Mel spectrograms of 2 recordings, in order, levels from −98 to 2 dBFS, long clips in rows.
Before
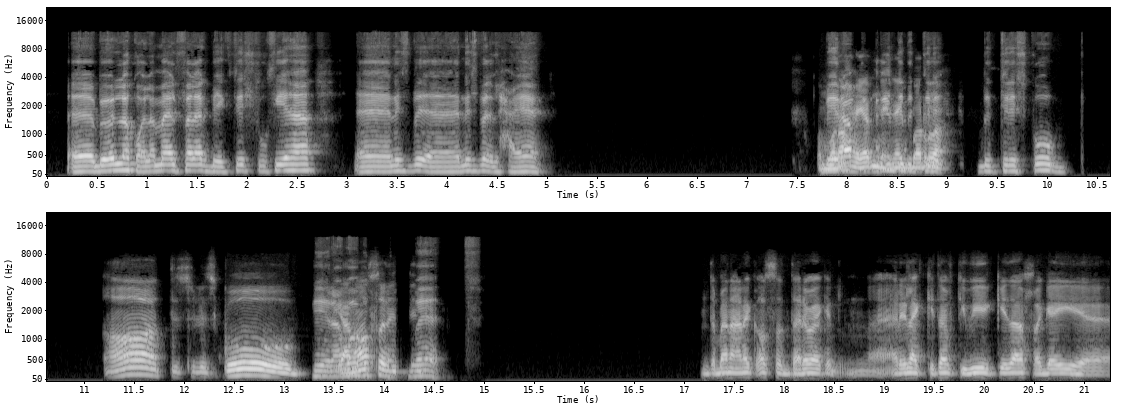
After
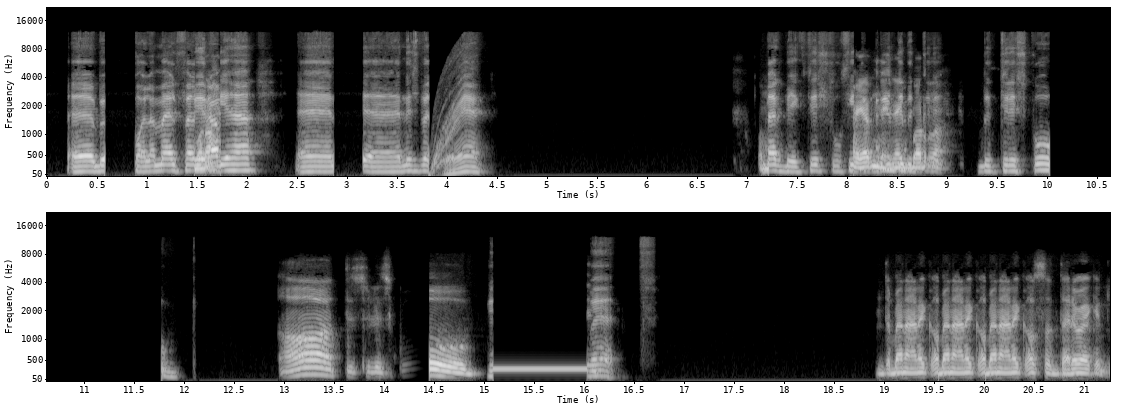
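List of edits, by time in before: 0.57–0.88 s: room tone
1.47–2.32 s: swap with 7.80–8.06 s
3.45–3.75 s: room tone
4.40 s: tape start 0.36 s
8.78–9.37 s: fade in equal-power, from -13.5 dB
10.02 s: insert silence 1.75 s
12.32–12.70 s: fade out exponential
13.33–14.28 s: bleep 295 Hz -23 dBFS
17.32–17.79 s: loop, 3 plays

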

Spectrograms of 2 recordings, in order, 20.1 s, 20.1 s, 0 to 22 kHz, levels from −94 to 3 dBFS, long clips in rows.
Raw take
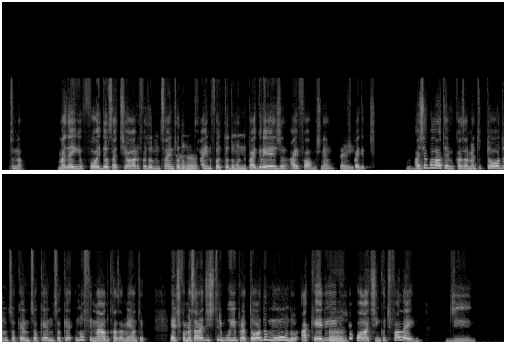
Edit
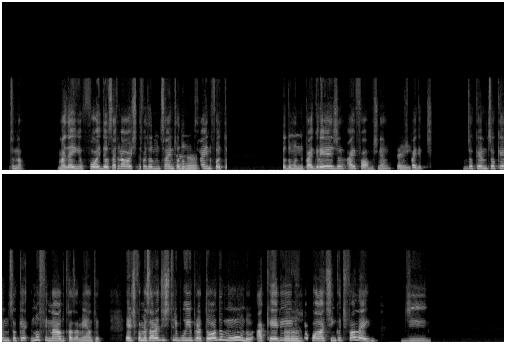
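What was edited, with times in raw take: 2.27–2.76 s: reverse
4.48 s: insert room tone 1.14 s
8.18–10.21 s: delete

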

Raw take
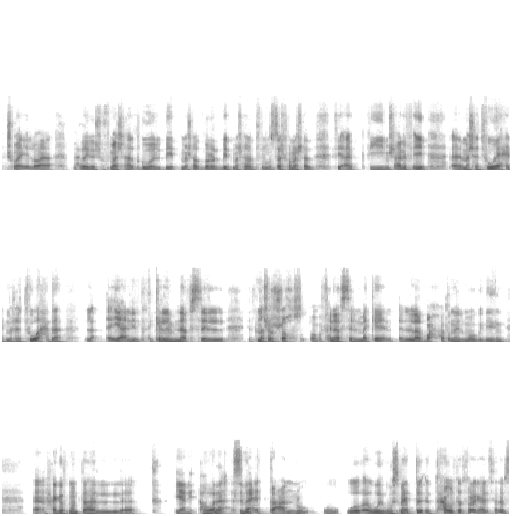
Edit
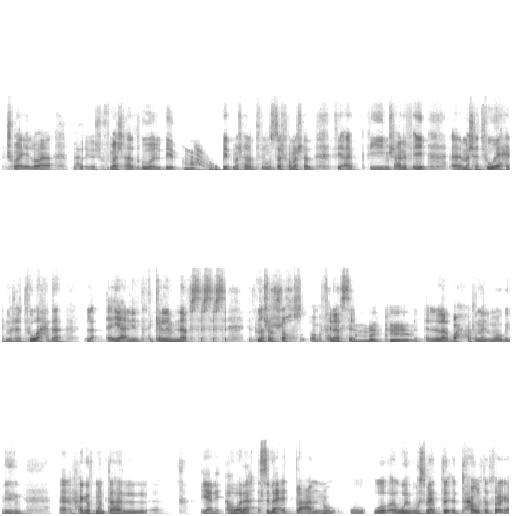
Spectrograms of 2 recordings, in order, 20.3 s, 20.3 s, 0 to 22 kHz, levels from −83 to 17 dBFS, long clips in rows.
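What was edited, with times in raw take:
1.07–1.60 s: fade in equal-power
2.18 s: tape stop 0.76 s
9.27 s: stutter in place 0.16 s, 3 plays
11.47–11.90 s: speed 55%
15.11–15.99 s: fade in

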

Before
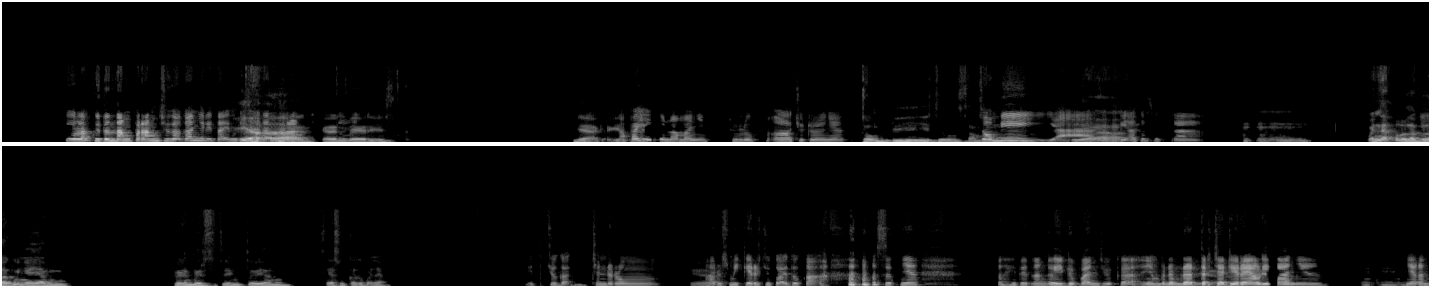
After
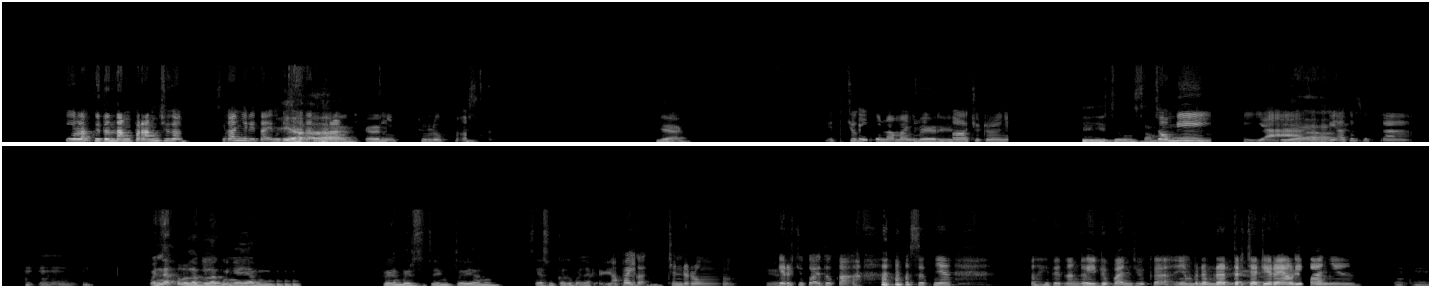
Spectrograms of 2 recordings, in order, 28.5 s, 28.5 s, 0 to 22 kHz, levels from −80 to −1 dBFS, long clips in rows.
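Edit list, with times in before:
3.42–3.81 s: swap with 6.96–7.75 s
5.96–6.41 s: swap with 18.06–19.84 s
8.30–9.05 s: mute
10.33 s: insert silence 0.33 s
12.65–12.99 s: studio fade out
14.85 s: stutter in place 0.08 s, 4 plays
17.11–17.54 s: copy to 1.80 s
20.39–20.72 s: fade out
21.28–21.71 s: delete

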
